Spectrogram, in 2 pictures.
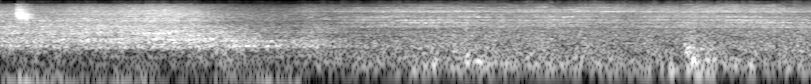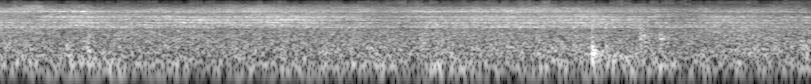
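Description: A steam train on the Furka mountain railway at Gletsch station in Switzerland, heard as a loud, steady hiss of steam with a low rolling rumble and a few faint knocks, with no voices.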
